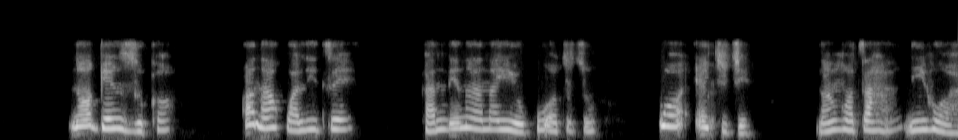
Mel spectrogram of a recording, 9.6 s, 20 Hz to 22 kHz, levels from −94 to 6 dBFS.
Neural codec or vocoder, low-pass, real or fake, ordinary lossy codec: codec, 44.1 kHz, 7.8 kbps, DAC; 7.2 kHz; fake; Opus, 24 kbps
